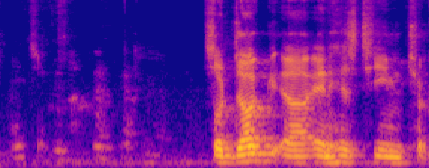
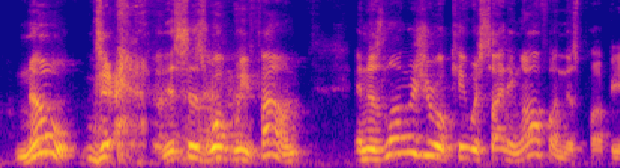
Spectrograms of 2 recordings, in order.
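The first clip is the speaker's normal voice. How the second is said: defiant pushback; 10 semitones higher, 7 dB louder than usual. Retold or imitated. Tim refusing to change findings for his VP, defiant. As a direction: push back in a high voice, half laughing. Standing firm against angry VP.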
